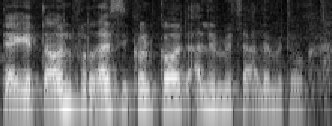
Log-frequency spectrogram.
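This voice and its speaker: A young man playing a video game on team voice chat, excitable and panicky, swearing crudely in casual callouts. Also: on the high side, racing. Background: video game sounds and music.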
